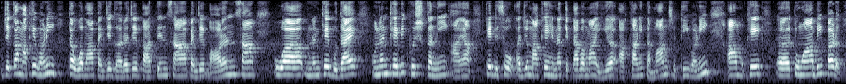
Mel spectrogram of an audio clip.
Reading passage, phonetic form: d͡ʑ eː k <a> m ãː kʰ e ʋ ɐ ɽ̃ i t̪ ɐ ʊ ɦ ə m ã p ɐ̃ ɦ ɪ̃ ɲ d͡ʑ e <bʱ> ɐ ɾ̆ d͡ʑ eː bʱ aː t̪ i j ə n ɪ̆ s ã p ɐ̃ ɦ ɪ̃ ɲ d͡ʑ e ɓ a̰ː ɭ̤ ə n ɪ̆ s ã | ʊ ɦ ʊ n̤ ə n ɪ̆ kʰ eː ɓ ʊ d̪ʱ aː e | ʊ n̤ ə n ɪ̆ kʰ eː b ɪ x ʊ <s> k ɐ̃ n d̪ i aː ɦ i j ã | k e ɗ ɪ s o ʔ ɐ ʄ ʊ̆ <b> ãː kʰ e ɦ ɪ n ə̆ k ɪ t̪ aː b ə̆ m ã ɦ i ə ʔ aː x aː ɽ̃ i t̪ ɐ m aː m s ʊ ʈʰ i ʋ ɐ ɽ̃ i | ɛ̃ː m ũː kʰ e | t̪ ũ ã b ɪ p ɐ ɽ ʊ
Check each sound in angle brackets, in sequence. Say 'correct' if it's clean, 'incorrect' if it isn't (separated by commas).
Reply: correct, incorrect, incorrect, incorrect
